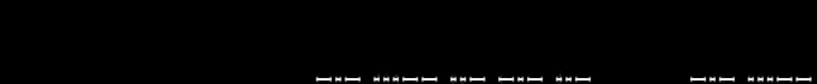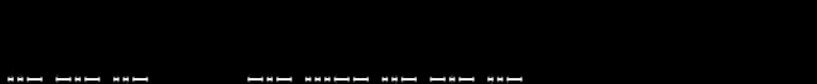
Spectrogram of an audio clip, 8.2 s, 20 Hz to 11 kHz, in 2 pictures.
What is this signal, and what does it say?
Morse code, heard as a keyed tone, about 51 wpm, 700 Hz. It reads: K3UKU K3UKU K3UKU
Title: USA Call Signs - 5 Characters - Repeated 3x - 50wpm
